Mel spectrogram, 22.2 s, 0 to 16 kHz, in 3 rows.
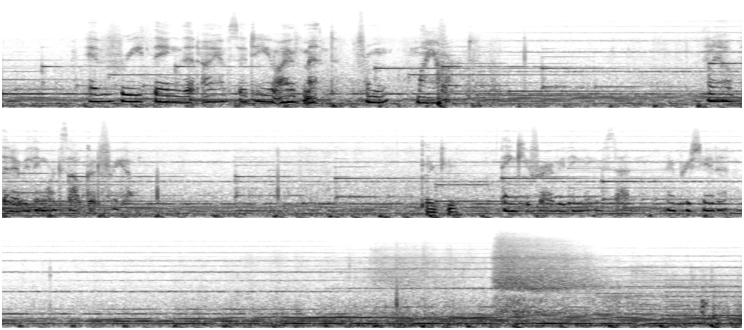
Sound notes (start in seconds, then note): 19.6 sighs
